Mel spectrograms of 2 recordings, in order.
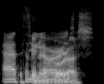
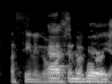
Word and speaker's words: Athenagoras: I always forget how to pronounce the name. I think that's right. Athenagoras. Athenagoras, okay, yeah.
